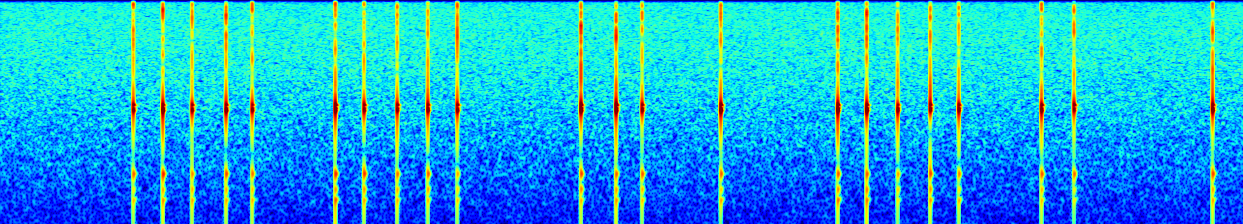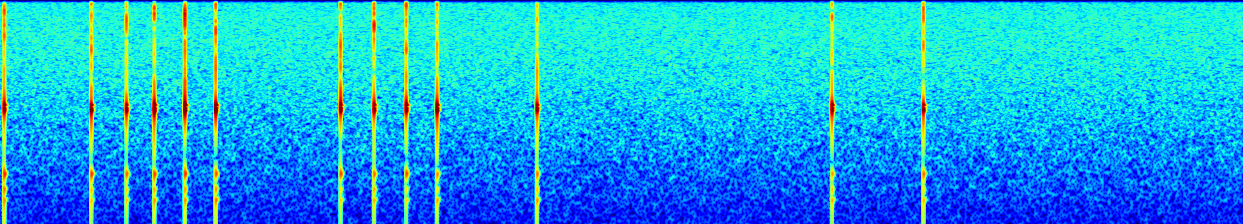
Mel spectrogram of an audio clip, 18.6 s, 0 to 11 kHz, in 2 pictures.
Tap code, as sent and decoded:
5-5 3-1 5-2 2-5 4-1 / 1-1
ZLWJQ A

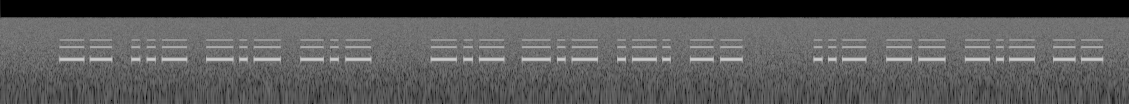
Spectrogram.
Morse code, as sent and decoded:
-- ..- -.- -.- / -.- -.- .-. -- / ..- -- -.- --
MUKK KKRM UMKM

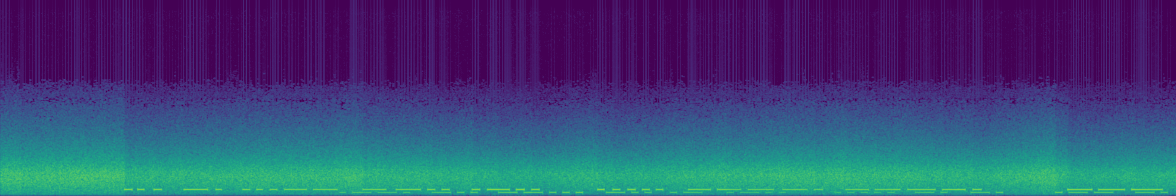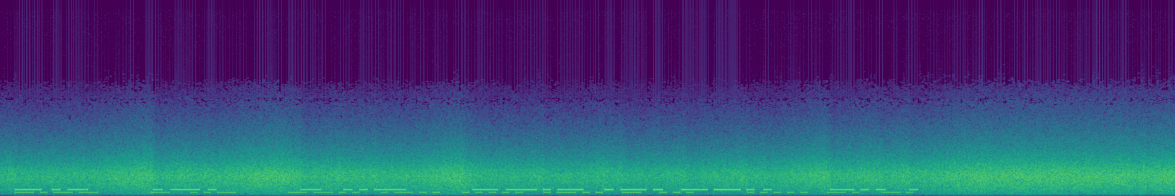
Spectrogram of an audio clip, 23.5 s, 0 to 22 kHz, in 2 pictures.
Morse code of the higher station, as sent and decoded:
... -. ...-- --.. .-.. / ..... ----. ----. / --- -.- / .-. / - ..- / --.- .-. --.. / -.. .
SN3ZL 599 OK R TU QRZ DE

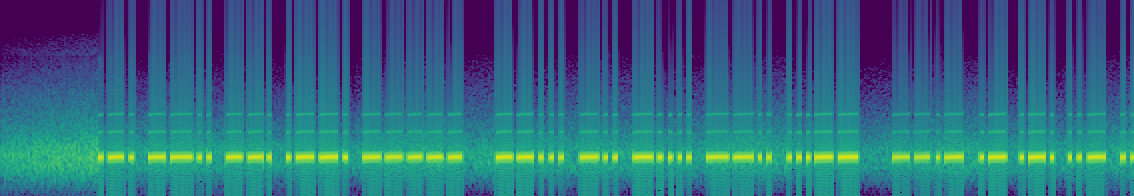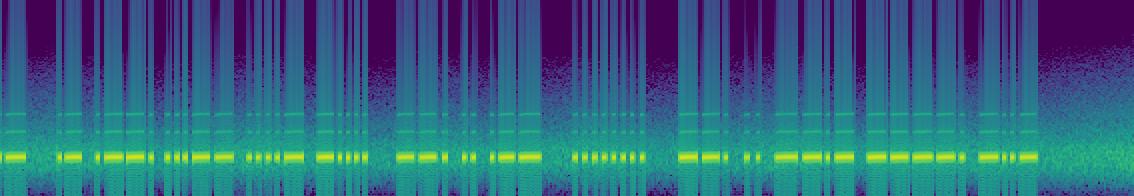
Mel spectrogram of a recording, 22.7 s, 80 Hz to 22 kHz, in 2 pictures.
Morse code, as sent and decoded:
.-. --.. --. .--. ----- / --... -.. -.... --.. ...-- / --.- .- .-. ..- ..- / .- .--. ...-- ....- -.... / --. .. .-- / ........ / --. .. --.- ----. -..-
RZGP0 7D6Z3 QARUU AP346 GIW <HH> GIQ9X

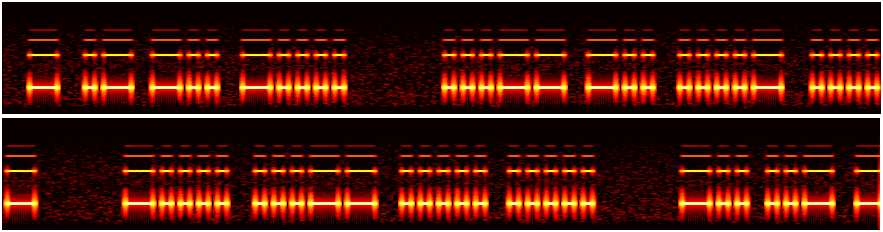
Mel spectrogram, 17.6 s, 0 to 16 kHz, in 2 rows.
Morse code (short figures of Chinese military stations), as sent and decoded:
- .- -.. -.... / ...-- -.. ....- ....- / -.... ...-- ..... ..... / …
0186 3844 6355 …

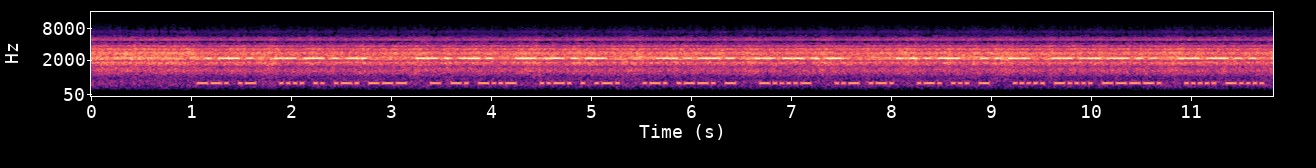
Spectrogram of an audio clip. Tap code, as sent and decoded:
none

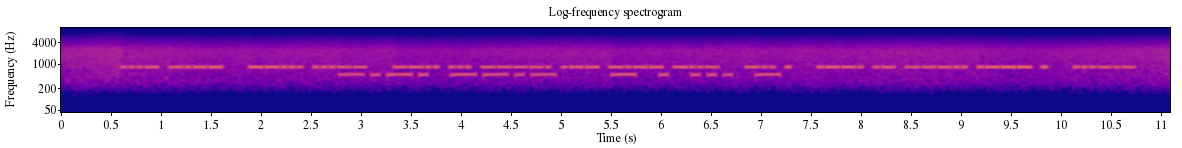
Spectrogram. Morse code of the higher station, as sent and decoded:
...- -.-- / --... ...-- / --.. ... ----. .-- -.-- -..- / -.. . / .--. .- ---.. .--- . / ...-.-
VY 73 ZS9WYX DE PA8JE <SK>

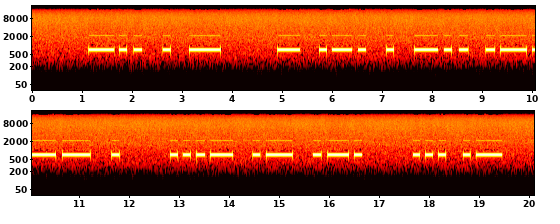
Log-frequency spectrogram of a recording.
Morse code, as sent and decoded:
-.. . - / - .-. . -.. .--- . / ...- .- .-. / ... .-
DET TREDJE VAR SA

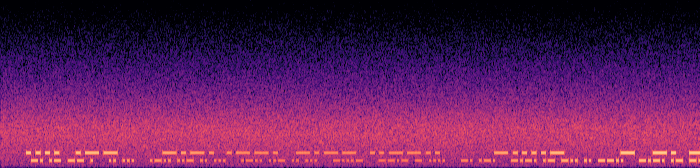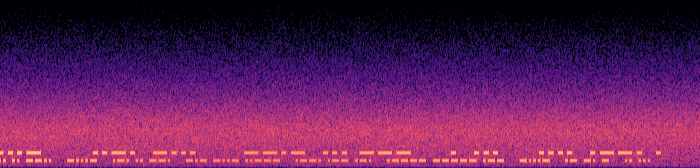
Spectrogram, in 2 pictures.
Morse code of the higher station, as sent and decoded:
.... .-- / -.-. .--. -.-- ..--.. / -....- / - -. -..- / ..-. -... / --.- ... --- / . ... / .... .--. .
HW CPY? - TNX FB QSO ES HPE

